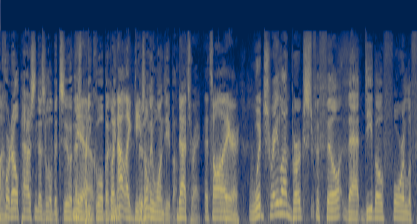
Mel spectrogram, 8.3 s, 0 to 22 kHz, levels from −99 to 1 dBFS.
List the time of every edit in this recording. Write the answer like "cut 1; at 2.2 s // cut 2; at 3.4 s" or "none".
cut 1; at 4.0 s // cut 2; at 6.2 s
